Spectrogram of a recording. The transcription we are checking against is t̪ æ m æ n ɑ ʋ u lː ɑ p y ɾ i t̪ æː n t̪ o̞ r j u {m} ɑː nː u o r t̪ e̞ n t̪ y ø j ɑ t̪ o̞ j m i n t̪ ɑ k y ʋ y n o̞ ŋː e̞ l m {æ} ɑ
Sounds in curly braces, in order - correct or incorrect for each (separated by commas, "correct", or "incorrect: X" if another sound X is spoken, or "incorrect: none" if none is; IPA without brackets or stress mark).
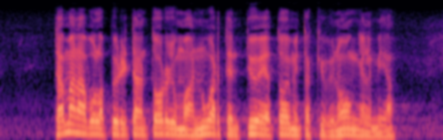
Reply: correct, incorrect: i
